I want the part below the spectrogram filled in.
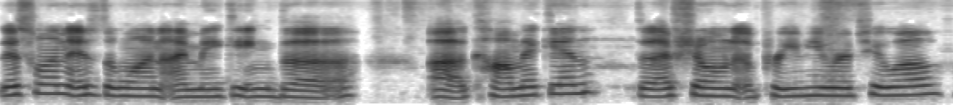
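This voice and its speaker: A woman's voice: medium pitch, takes it slowly, sharp tone, dry recording. A teenage girl chatting casually to the camera from her bedroom, rambling with lots of fillers. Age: teens. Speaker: vlogger.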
